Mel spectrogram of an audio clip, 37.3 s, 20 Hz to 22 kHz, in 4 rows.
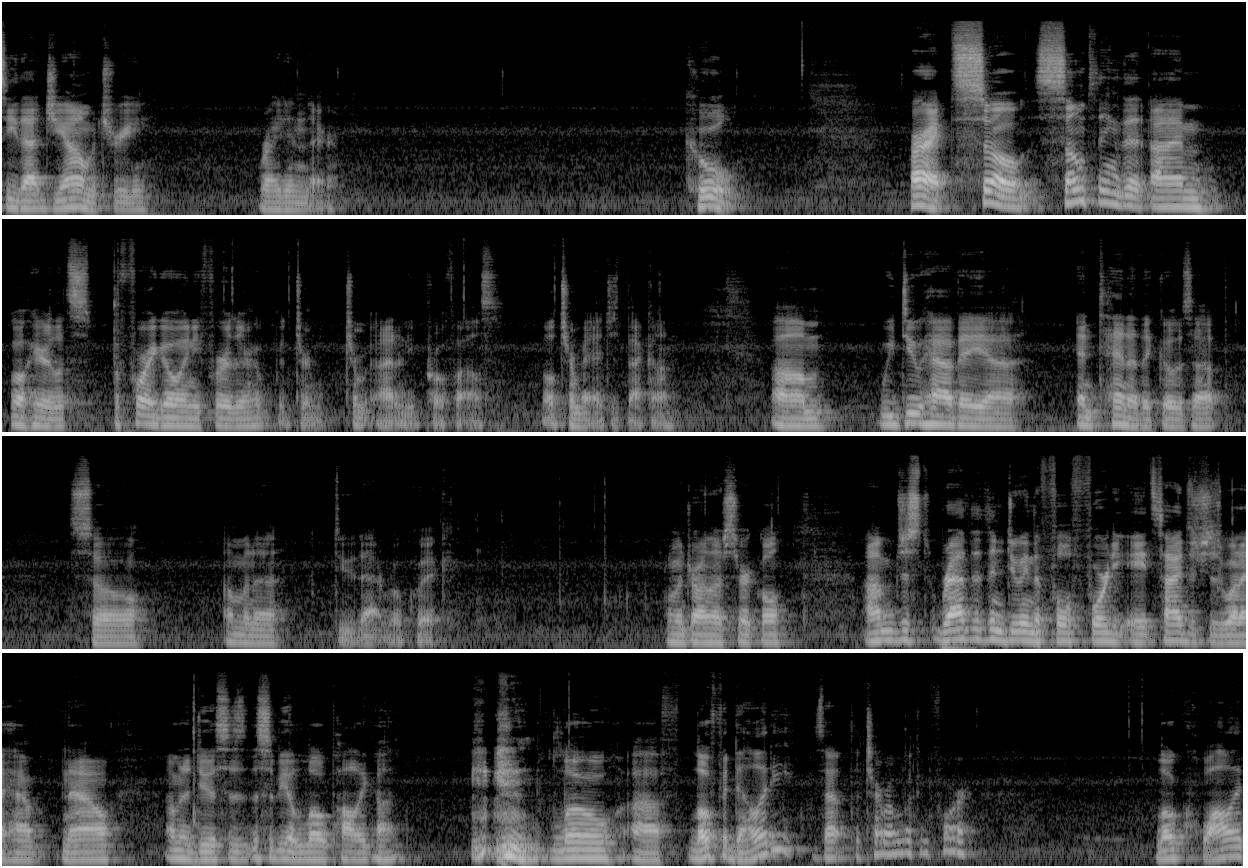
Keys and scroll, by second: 23.4 c, 28.8 1, 33.9 l.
